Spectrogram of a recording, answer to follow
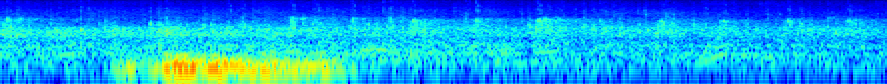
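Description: Audience applauding, many scattered claps, with a brief low rumble about a second in.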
